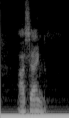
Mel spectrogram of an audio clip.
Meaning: vinegar (condiment)
- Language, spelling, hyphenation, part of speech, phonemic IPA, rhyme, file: Dutch, azijn, azijn, noun, /aːˈzɛi̯n/, -ɛi̯n, Nl-azijn.ogg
